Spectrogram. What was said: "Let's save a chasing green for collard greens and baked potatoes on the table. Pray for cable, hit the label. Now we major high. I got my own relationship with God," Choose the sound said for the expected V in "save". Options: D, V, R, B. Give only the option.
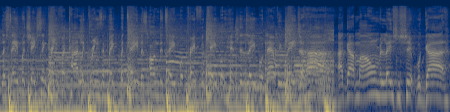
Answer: B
